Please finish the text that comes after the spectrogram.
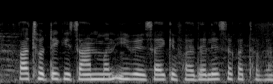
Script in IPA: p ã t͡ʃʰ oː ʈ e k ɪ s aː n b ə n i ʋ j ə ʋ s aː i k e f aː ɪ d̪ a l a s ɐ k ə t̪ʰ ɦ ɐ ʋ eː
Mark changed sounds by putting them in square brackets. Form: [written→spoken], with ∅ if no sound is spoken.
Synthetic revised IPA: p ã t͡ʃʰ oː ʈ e k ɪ s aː n [b→m] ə n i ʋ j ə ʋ s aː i k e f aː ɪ d̪ a l [a→e] s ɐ k ə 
